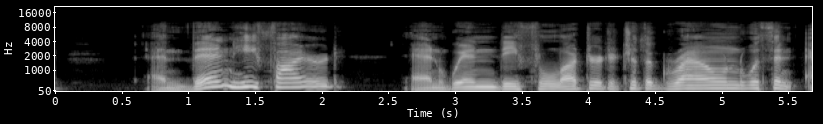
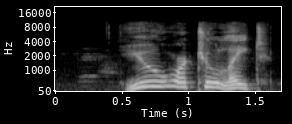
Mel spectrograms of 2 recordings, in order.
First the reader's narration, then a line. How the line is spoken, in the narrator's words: he cried proudly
